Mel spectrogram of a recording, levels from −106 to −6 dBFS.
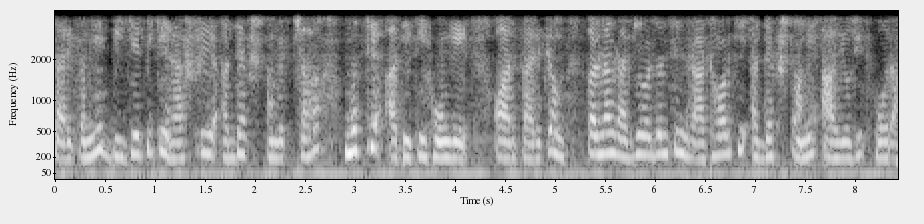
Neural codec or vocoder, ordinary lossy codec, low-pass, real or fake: codec, 44.1 kHz, 7.8 kbps, Pupu-Codec; none; 3.6 kHz; fake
